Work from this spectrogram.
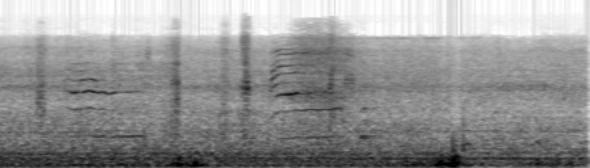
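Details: Friendly stray cat begging while being fed: several thin, bending meows in close succession, some rising then dropping, amid heavy low street rumble and occasional clicks.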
